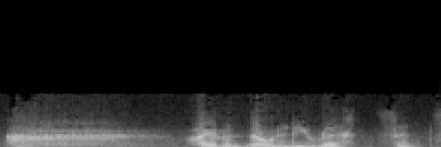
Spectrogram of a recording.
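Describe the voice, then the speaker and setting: A man playing a troubled, weary young surfer who recounts his ordeal dramatically and haltingly in an old radio drama. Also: mid-range voice, close to an everyday voice. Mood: weary, brooding. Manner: dramatic, halting first-person storytelling. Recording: dull, very noisy vintage radio recording.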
